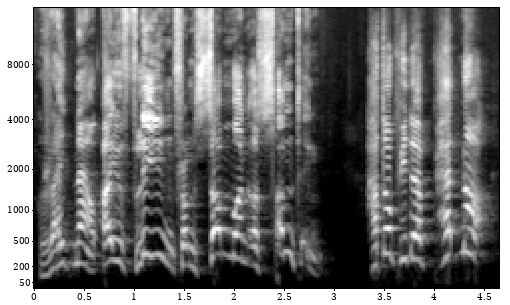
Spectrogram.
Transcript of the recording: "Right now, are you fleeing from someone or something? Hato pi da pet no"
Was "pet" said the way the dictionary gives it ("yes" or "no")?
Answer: yes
